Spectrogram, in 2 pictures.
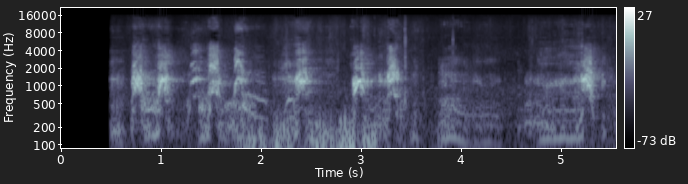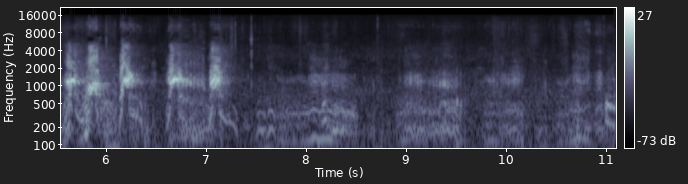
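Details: Giant Schnauzer puppies from a litter give bursts of high, harmonic yelps and whines, clustered at the start and again midway, then fading into softer, scattered whimpers.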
